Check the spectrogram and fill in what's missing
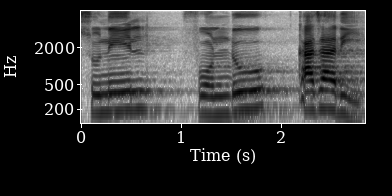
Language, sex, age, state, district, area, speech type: Goan Konkani, male, 18-30, Goa, Bardez, rural, spontaneous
